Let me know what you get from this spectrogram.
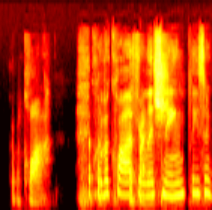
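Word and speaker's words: Québécois: green party and block quaqua so the S is not pronounced quaqua if you're listening please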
